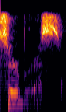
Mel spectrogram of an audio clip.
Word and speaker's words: Cerberus: tail curus curus curus it's Cerberus my emphasis is wrong Steph has a comma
